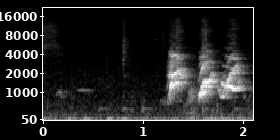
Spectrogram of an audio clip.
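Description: English Cocker Spaniel puppies yipping: after a quiet first second, three short, high-pitched yips in quick succession.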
